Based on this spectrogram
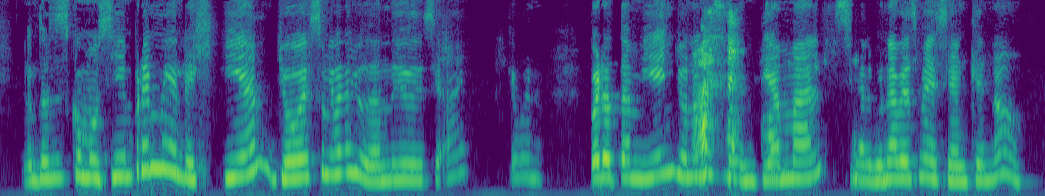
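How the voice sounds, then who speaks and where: A high-pitched woman at a fairly quick pace. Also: ordinary pitch variation. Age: 20s. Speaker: podcast guest. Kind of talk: casual chat. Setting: remote call.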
